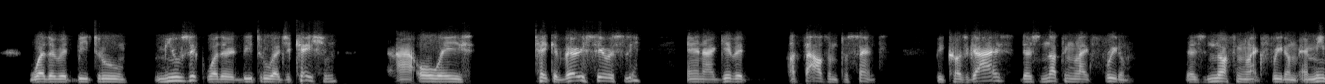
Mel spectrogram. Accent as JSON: {"language": "English", "country": "United States", "said": "being Cuban American, I was already born politically incorrect"}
